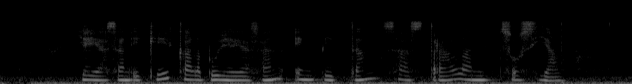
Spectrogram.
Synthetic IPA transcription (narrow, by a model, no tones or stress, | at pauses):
jajasanikikaləb̥ṳjajasanɪŋpid̪̥a̤ŋsast̪ɾalansosial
